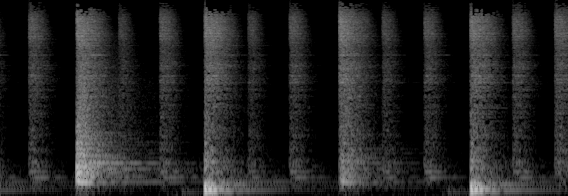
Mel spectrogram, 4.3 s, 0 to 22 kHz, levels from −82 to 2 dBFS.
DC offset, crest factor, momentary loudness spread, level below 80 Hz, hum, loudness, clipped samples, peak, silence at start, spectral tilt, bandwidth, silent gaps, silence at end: under 0.1%; 24 dB; 17 LU; -40 dBFS; none; -30 LUFS; under 0.1%; -8 dBFS; 0.2 s; -4 dB/octave; over 20 kHz; none; 0 s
